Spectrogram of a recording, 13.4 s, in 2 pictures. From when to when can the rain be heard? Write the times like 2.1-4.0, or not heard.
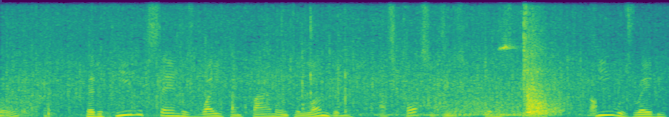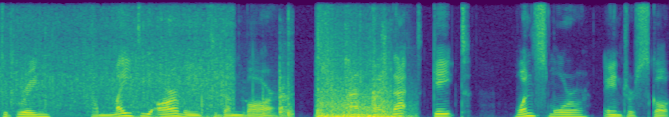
0.0-9.1.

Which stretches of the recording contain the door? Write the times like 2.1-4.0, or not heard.
0.4-1.6, 5.0-6.0, 9.8-10.9.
